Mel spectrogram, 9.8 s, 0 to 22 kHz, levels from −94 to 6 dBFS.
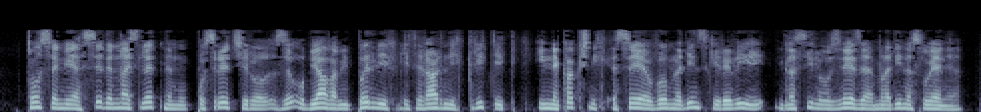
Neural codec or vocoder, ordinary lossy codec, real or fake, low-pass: codec, 32 kHz, 1.9 kbps, SNAC; MP3, 32 kbps; fake; 7.2 kHz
